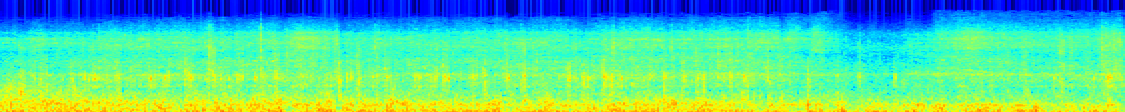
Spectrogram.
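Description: A mountain bike running fast down a dry dirt trail: tyre noise and rattling from the chain and frame over the bumps, under a steady low rush of wind on the microphone.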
